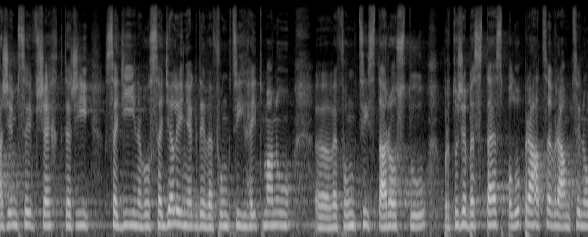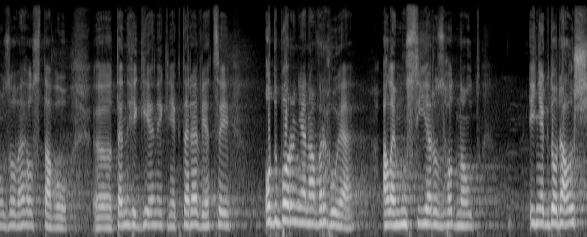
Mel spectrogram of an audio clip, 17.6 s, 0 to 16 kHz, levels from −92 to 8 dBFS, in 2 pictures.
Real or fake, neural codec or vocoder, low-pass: real; none; 14.4 kHz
